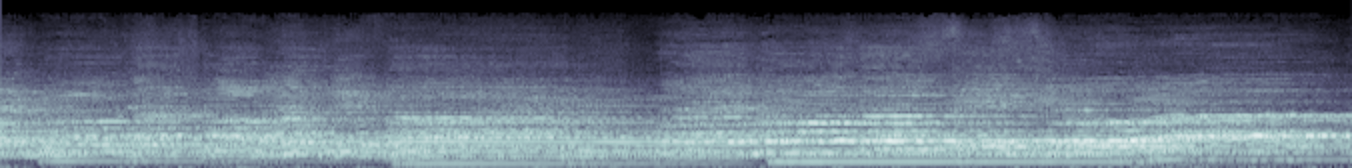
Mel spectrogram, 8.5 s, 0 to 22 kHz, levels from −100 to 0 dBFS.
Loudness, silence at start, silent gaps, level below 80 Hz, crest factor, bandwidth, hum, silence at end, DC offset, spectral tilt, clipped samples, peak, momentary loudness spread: -18 LUFS; 0 s; none; -52 dBFS; 16 dB; 13 kHz; none; 0 s; under 0.1%; -6 dB/octave; under 0.1%; -2 dBFS; 6 LU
